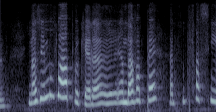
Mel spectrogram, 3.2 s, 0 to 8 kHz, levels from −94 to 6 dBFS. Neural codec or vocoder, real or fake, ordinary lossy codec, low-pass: none; real; Opus, 16 kbps; 7.2 kHz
